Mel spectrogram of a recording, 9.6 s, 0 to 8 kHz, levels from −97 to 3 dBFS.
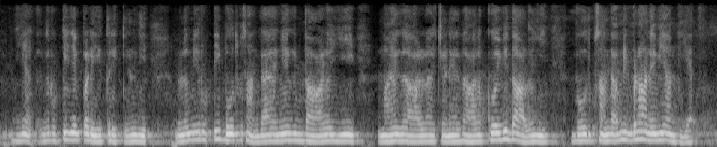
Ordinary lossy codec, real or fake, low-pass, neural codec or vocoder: MP3, 48 kbps; fake; 7.2 kHz; codec, 16 kHz, 4 kbps, FreqCodec, smaller model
